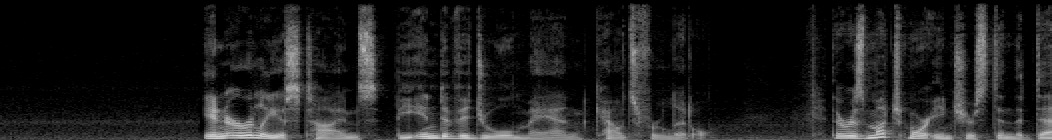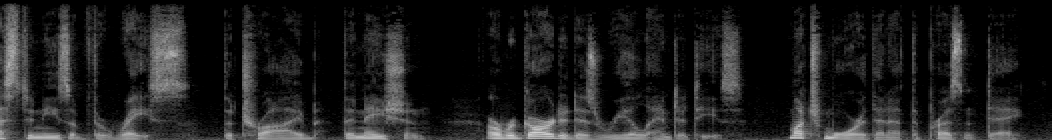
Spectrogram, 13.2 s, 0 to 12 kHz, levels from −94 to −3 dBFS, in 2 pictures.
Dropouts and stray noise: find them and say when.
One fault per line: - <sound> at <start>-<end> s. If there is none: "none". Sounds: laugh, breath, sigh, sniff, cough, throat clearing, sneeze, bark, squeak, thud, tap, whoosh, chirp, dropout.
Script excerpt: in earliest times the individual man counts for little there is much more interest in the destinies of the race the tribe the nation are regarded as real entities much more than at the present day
none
